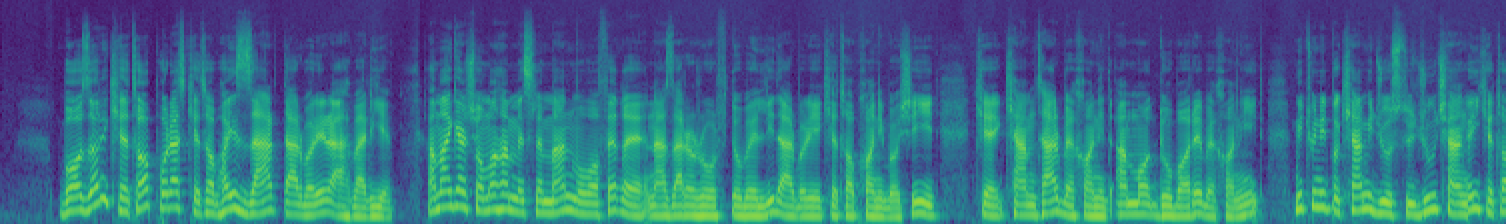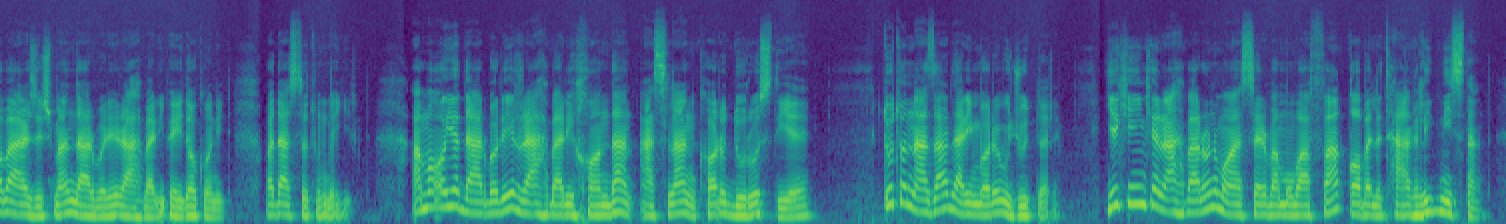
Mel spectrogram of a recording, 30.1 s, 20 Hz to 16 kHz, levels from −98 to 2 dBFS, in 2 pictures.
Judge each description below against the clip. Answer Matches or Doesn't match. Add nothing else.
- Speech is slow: Doesn't match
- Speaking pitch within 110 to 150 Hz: Matches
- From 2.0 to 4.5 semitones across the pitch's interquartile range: Doesn't match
